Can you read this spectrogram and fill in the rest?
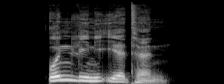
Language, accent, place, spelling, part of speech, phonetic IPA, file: German, Germany, Berlin, unliniierten, adjective, [ˈʊnliniˌiːɐ̯tn̩], De-unliniierten.ogg
- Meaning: inflection of unliniiert: 1. strong genitive masculine/neuter singular 2. weak/mixed genitive/dative all-gender singular 3. strong/weak/mixed accusative masculine singular 4. strong dative plural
